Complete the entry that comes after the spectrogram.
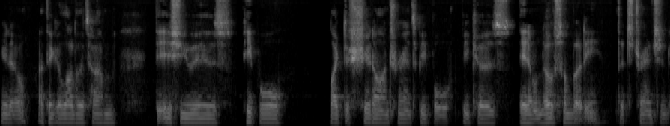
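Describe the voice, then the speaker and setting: A man with a fairly low pitch and a Southern US accent speaks at a moderate pace with monotone, flat intonation. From Arkansas, Little Rock area. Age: 20s. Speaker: vlogger. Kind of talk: personal vlog monologue.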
